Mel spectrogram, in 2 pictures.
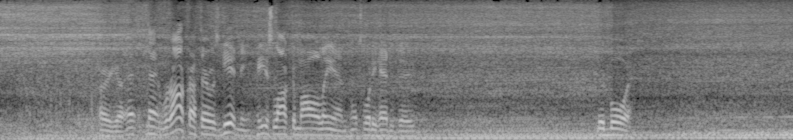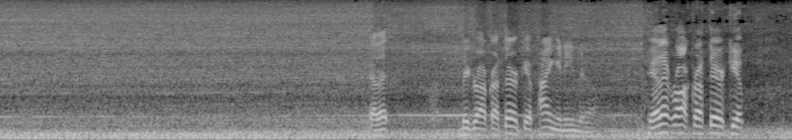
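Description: A cement mixer truck's diesel engine rumbles steadily nearby.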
